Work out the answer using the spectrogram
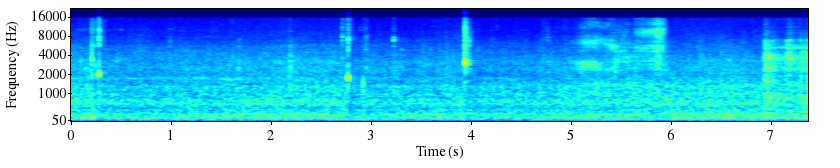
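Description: Steady low rumble of restaurant room noise, with a few small clicks and, after the bite about four seconds in, short crackly bursts of chewing on a piece of bread dipped in olive oil and balsamic vinegar.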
